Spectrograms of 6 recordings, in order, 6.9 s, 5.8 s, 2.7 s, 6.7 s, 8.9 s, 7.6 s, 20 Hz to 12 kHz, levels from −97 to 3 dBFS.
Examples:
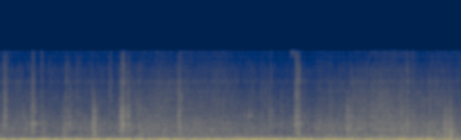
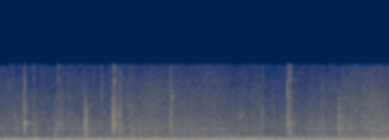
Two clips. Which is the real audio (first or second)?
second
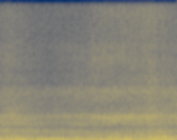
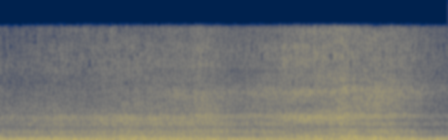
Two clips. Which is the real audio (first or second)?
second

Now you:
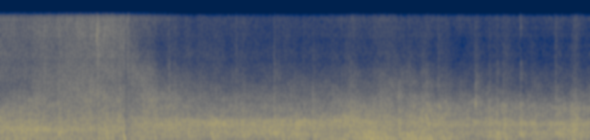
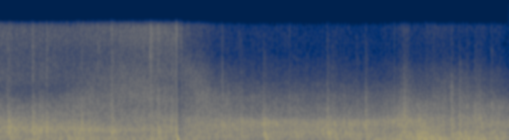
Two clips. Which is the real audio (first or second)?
second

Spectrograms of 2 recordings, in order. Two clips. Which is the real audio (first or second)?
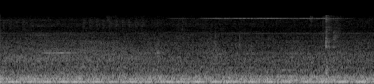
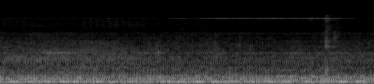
first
